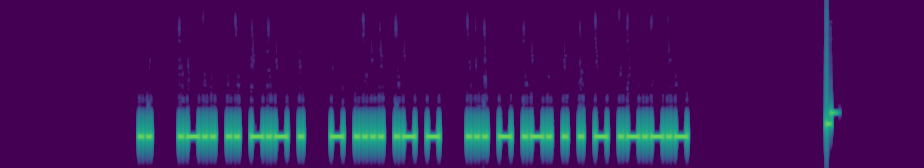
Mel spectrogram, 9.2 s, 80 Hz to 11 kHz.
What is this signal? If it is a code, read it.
Morse code, heard as a keyed tone, about 30 wpm, 700 Hz. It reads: I LIKE THAT STREET.
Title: Sentences from Top 1000 Words - Review Part 3 - 30wpm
